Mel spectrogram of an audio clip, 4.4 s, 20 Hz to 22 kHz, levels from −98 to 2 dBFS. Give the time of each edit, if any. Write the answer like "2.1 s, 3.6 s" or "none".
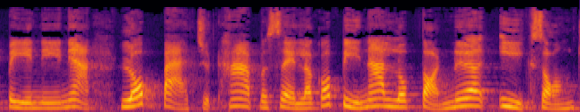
none

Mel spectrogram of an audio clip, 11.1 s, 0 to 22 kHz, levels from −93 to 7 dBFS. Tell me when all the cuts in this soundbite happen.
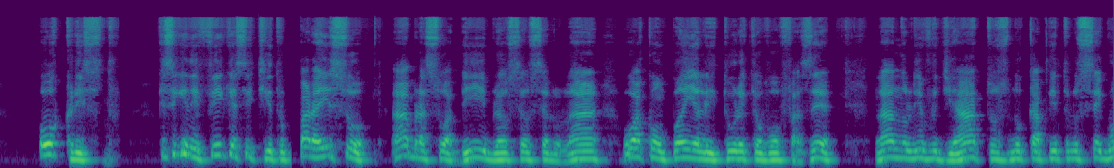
1.4 s, 2.9 s

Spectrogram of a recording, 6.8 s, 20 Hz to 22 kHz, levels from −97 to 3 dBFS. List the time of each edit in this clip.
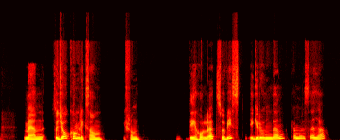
0.9 s, 4.8 s

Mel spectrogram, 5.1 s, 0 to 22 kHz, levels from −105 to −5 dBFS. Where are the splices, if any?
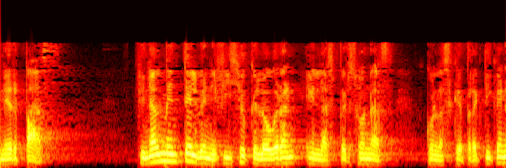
1.2 s

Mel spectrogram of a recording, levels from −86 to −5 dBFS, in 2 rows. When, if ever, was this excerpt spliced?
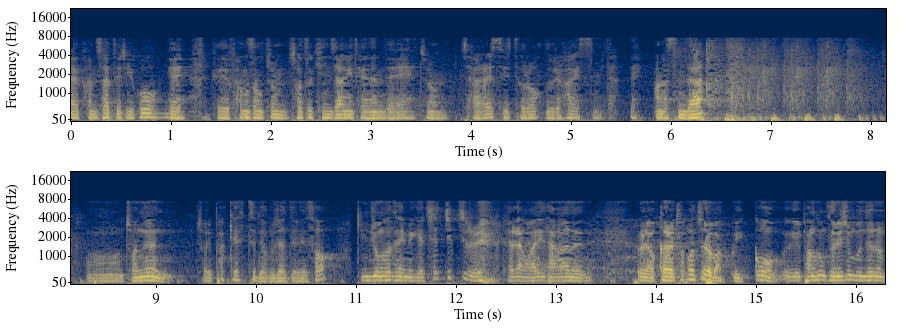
8.3 s, 10.9 s

